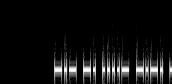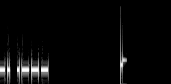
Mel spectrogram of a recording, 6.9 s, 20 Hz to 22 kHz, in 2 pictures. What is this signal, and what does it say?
Morse code, heard as a keyed tone, about 25 wpm, 700 Hz. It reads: KN4CNJ
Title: USA Call Signs - 6 Characters - 2x Character Spacing - 25wpm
